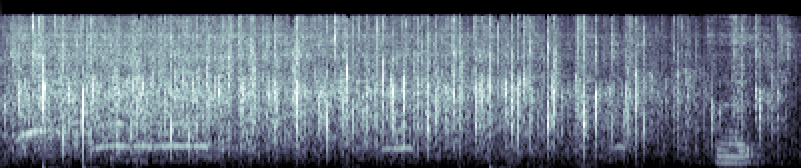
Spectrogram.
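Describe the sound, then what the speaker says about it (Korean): Audience applause at a Korean lecture event, steady dense clapping filling the hall for several seconds after a guest is introduced, with brief voices and tones rising over it near the end. "여러분 큰 박수 부탁드립니다"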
